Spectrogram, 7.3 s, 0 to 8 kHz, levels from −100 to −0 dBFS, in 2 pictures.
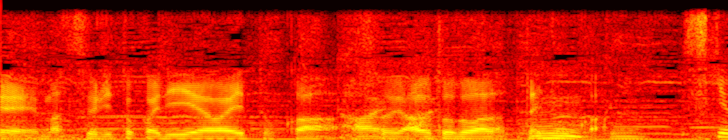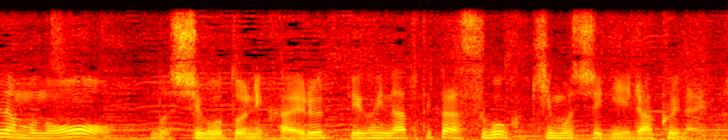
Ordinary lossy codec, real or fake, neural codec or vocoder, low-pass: none; real; none; 7.2 kHz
